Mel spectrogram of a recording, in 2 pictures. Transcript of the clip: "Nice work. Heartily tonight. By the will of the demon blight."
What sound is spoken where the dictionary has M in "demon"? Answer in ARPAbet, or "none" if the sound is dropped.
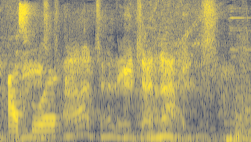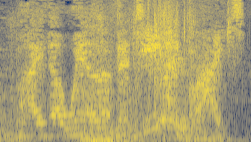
none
